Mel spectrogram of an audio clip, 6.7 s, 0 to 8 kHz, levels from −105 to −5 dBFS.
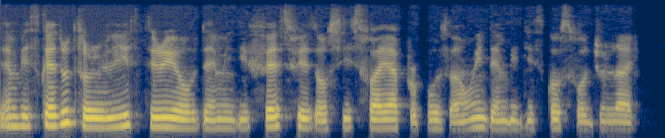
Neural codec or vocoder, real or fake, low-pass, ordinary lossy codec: none; real; 7.2 kHz; none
